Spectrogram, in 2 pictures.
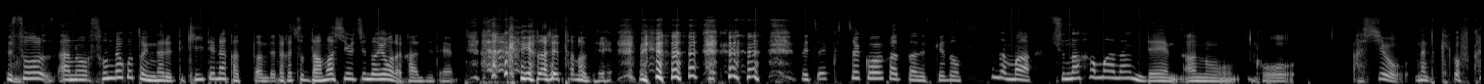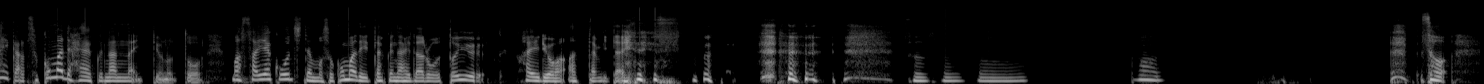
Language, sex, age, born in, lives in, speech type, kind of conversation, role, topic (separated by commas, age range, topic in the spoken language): Japanese, female, 40-44, Japan, Japan, conversation, unstructured, none, 家族と過ごす時間はどのような感じですか？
